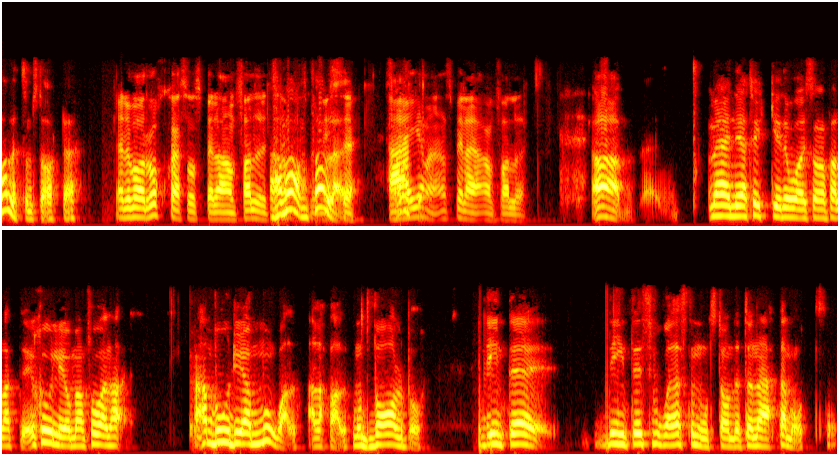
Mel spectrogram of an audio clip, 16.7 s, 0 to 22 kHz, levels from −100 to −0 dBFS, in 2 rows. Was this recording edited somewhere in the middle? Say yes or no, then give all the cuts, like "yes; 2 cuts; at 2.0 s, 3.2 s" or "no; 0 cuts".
no; 0 cuts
